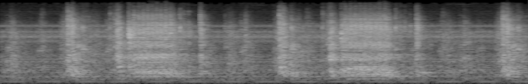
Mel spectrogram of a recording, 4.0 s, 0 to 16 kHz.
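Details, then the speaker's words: Western Electric SXS Strowger office lockout line group: a trimline phone goes on and off hook 2 or 3 times, giving crisp clicks and chatter from the line, cutoff and lockout relays with the line finder stepping behind; relays pulling in cleanly, normal relay operation. "as you can tell, I've got my line relay, my cutoff relay, and I have a lockout relay."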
